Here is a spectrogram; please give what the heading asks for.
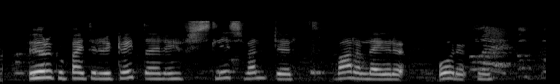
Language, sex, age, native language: Icelandic, female, 11, Icelandic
